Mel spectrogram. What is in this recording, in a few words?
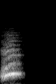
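percussion quica; Northstar - Drumscapes Roland; Bonus Perc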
